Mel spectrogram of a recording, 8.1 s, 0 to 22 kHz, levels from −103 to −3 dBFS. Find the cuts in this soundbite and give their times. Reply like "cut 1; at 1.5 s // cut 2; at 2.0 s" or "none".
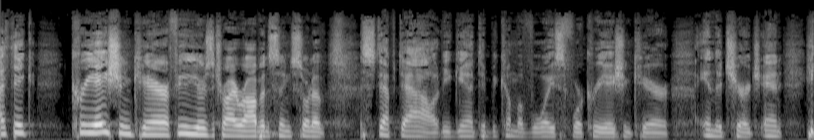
cut 1; at 2.1 s // cut 2; at 3.6 s // cut 3; at 4.4 s // cut 4; at 6.9 s

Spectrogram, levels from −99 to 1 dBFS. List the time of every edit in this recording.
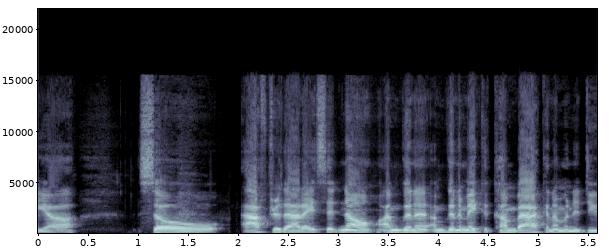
cut 1; at 1.9 s

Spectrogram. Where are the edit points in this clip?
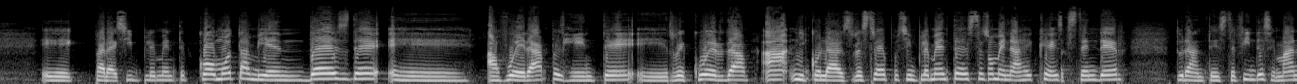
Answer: cut 1; at 1.2 s // cut 2; at 1.9 s // cut 3; at 4.8 s // cut 4; at 5.6 s // cut 5; at 7.6 s // cut 6; at 9.9 s // cut 7; at 10.6 s

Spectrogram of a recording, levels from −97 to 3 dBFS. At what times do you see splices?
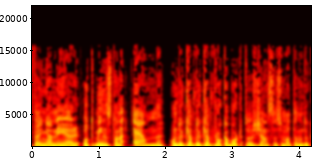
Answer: cut 1; at 2.0 s // cut 2; at 2.5 s // cut 3; at 3.2 s

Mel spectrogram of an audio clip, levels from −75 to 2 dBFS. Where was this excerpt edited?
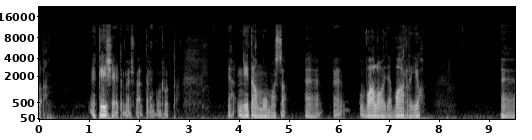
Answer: none

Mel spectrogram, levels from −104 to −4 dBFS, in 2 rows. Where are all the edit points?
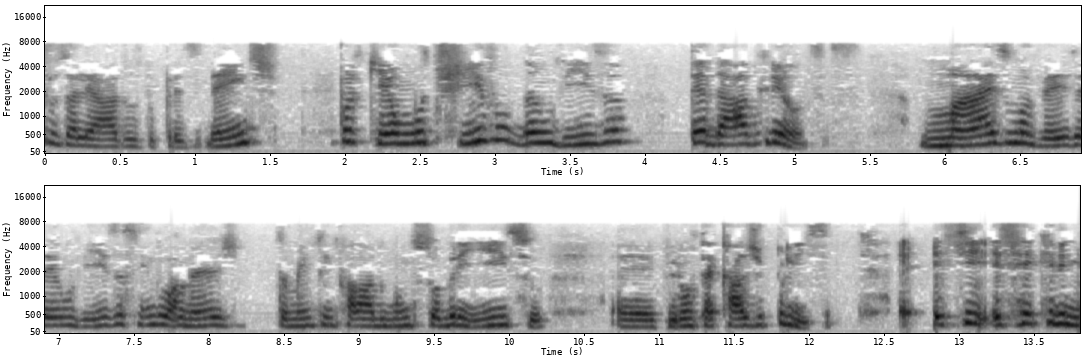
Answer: cut 1; at 1.9 s // cut 2; at 4.7 s // cut 3; at 7.8 s

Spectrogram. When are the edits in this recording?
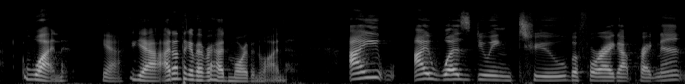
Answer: none

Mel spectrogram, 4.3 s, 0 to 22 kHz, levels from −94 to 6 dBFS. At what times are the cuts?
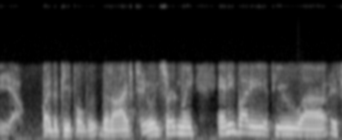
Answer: cut 1; at 1.7 s

